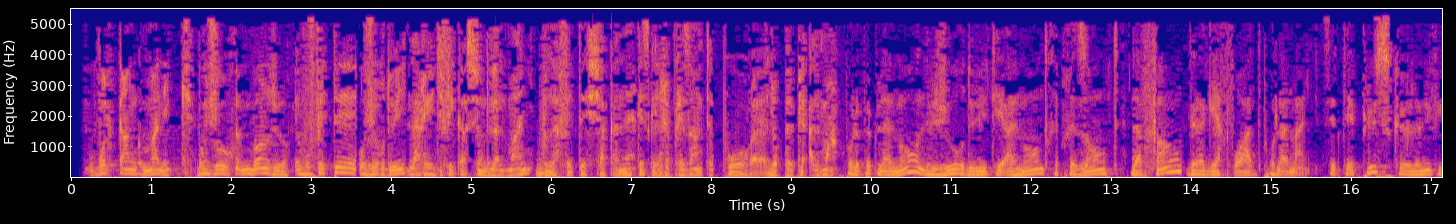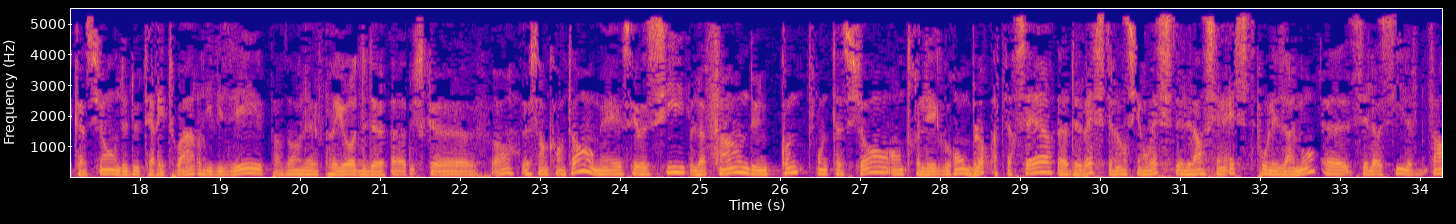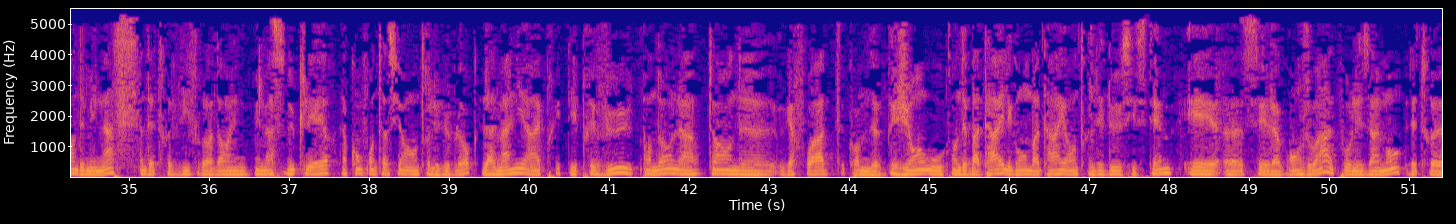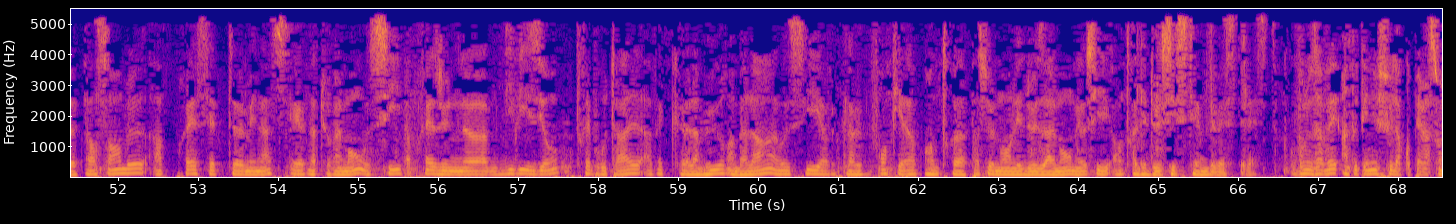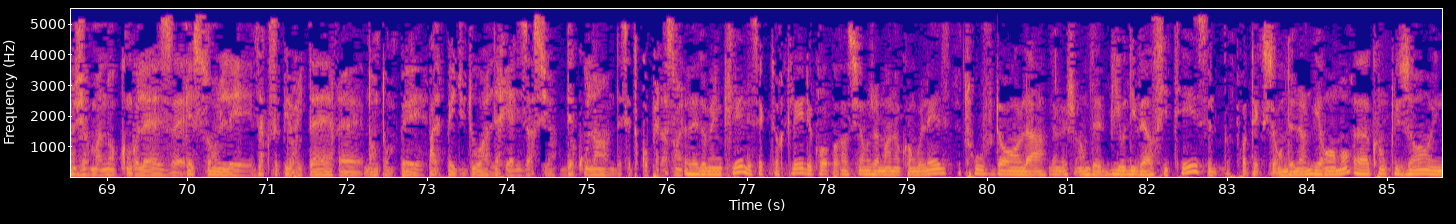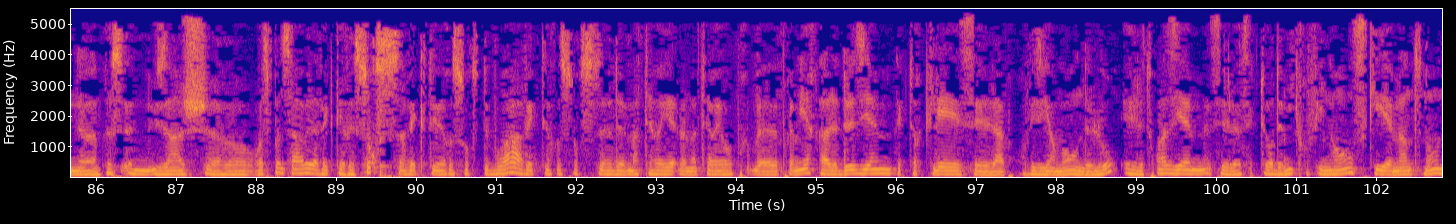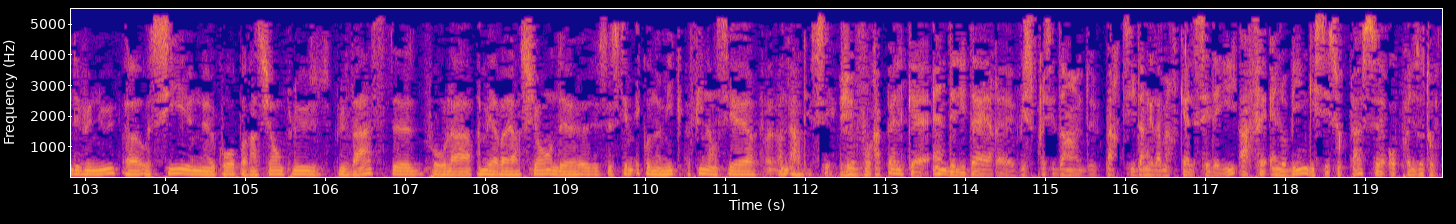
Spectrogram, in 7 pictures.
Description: Invité de Radio Okapi ce matin, l’ambassadeur d’Allemagne en RDC, Wolfgang Manig, a indiqué que cette réunification représente la fin de la guerre froide pour son pays, autrefois divisé entre les blocs Est-Ouest.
